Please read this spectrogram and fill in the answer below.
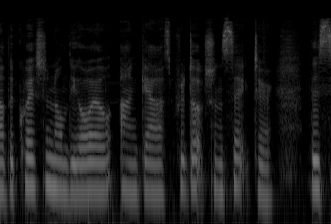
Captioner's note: speaking French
